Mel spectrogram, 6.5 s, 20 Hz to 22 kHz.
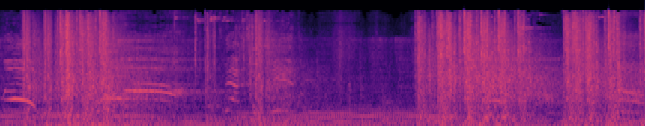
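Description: Max Payne 3 firefight with rapid bursts of close gunshots, some in quick volleys and others spaced apart, while a voice talks quietly underneath.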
